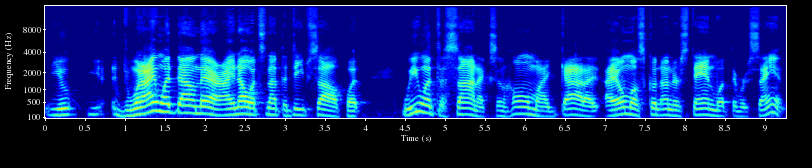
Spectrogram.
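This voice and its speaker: A man's voice: on the high side, normal speed. A man from Chicago who sells car parts, chatting casually and telling stories in a teasing way. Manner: teasing, animated storyteller. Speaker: parts seller. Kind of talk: casual chat.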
